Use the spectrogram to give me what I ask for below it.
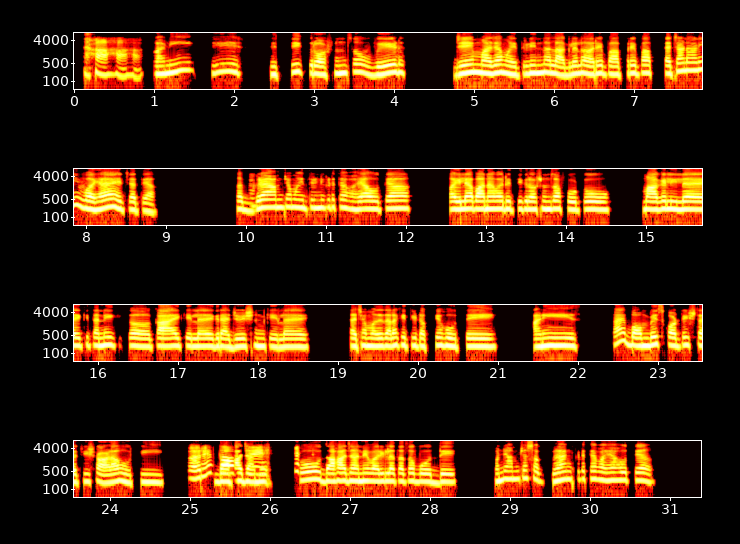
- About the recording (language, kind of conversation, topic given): Marathi, podcast, चौकातील चहा-गप्पा कशा होत्या?
- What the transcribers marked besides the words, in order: chuckle; unintelligible speech; tapping; chuckle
